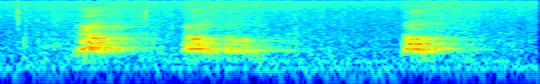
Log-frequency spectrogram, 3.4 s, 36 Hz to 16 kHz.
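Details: Neighbors' dogs barking through the night whenever anybody uses the public sidewalk on either side of the street; three loud, rough barks, the last two about 1.4 seconds apart, with a quiet background between them.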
